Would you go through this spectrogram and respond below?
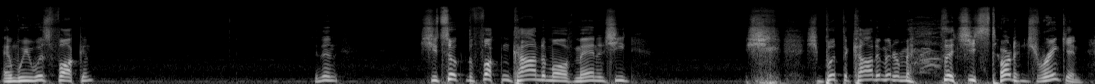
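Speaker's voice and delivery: imitating Cam. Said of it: "And he was like".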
